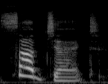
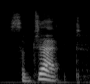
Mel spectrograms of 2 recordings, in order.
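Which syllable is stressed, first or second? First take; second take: first; second. First: The stress is on the first syllable. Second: The stress is on the second syllable. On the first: The speaker calls it wrong. "not subject" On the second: The speaker calls it right. "the emphasis is on the second syllable"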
